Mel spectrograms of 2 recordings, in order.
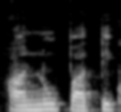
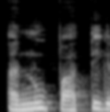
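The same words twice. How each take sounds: First: आनुपातिक with long opening aa; correct form. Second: अनुपातिक with short opening a; wrong form. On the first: Teacher giving the right form: आनुपातिक with long first aa. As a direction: say "aa-nu-paa-tik" for आनुपातिक. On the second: Teacher rejecting the wrong form: अनुपातिक with short first a. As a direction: say "a-nu-paa-tik" for अनुपातिक. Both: Shown as a demonstration. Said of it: "आ आएगा".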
